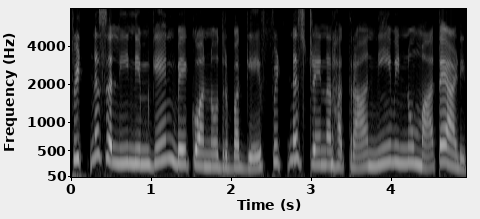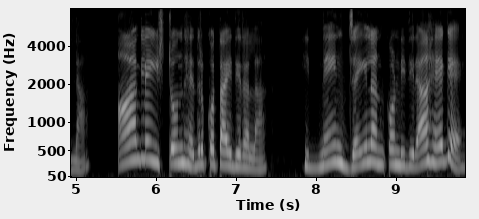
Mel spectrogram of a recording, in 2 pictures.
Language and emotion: Kannada, angry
